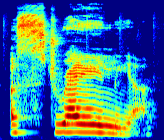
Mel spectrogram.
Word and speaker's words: Australia: Many Australians are pretty lazy with their pronunciation and with their syllable stress. So you'll probably just hear Australia. Australia. So the final ia is reduced down to ya. And sometimes even the first syllable gets completely dropped.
